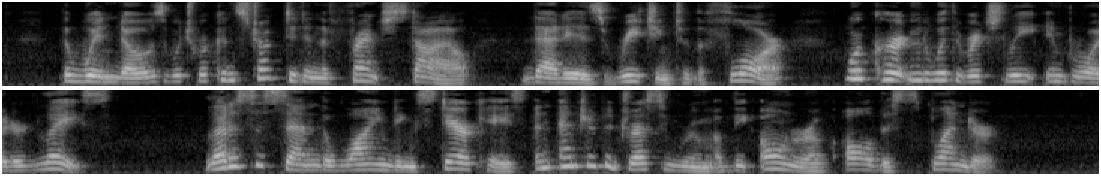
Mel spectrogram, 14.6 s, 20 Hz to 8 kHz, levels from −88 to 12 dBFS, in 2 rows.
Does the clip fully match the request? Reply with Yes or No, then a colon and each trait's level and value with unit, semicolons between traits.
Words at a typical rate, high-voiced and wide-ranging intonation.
Yes: average, 160 wpm; high, 200 Hz; wide, 5.7 semitones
